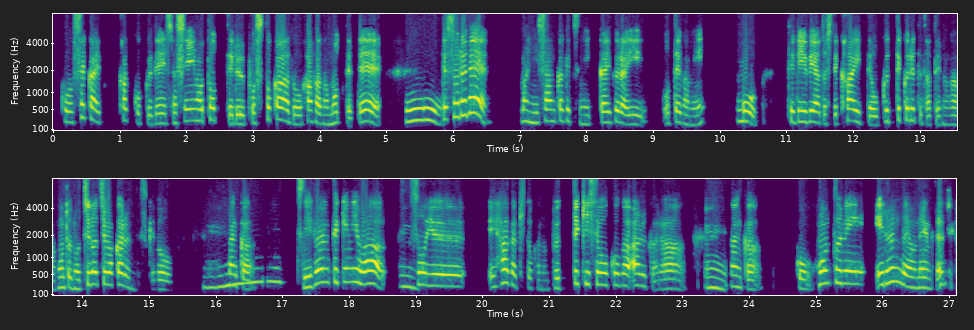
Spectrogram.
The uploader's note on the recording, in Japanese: 今回は久々のリモート収録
